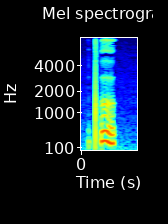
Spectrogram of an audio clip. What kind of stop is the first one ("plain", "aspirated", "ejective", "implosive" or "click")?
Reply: ejective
